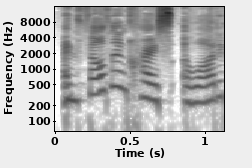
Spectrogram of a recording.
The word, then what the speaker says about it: Feldenkrais: What we say is Feldenkrais rhymes with rice.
